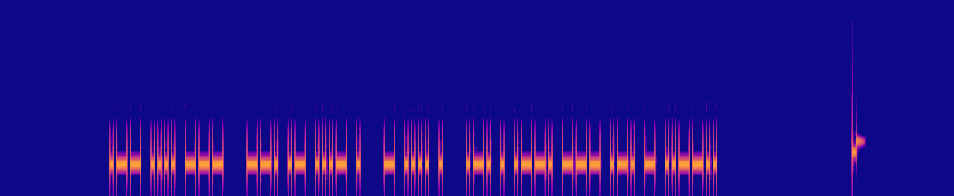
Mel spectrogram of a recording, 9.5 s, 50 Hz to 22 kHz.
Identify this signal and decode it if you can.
Morse code, heard as a keyed tone, about 34 wpm, 700 Hz. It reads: WHO GAVE THE REPORT?
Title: Sentences from Top 900 Words 35wpm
